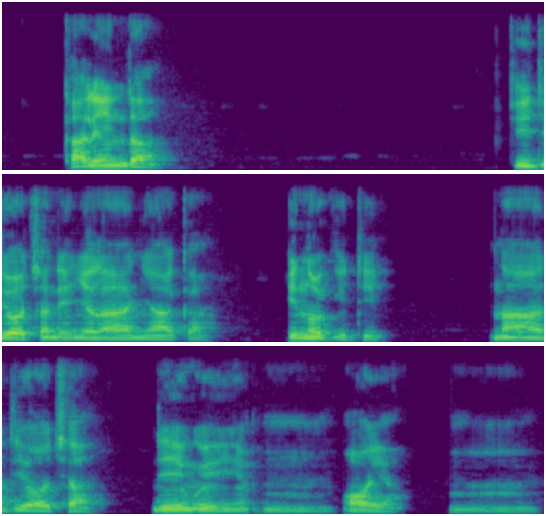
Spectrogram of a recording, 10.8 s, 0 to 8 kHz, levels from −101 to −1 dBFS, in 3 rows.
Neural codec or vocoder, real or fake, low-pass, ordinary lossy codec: vocoder, 22.05 kHz, 80 mel bands, Vocos; fake; 7.2 kHz; none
